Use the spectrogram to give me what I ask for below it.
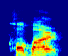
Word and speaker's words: Copart: All right, so we are looking at, how do you pronounce that? Copart or Copart? Copart.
